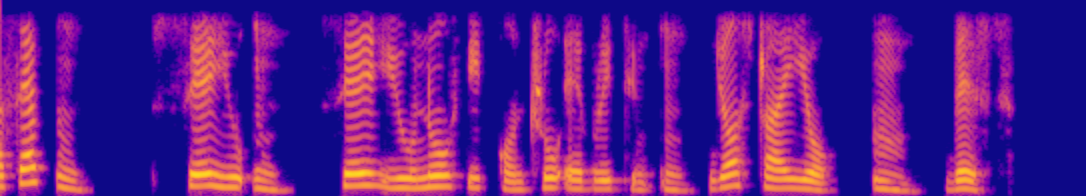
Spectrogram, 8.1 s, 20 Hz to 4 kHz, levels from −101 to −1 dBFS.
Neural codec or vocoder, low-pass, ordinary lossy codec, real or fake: none; 3.6 kHz; none; real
